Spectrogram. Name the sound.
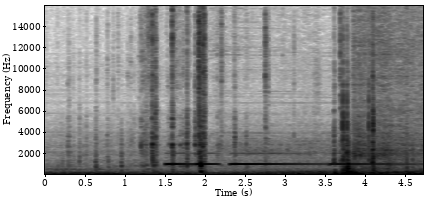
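truck power window going down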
